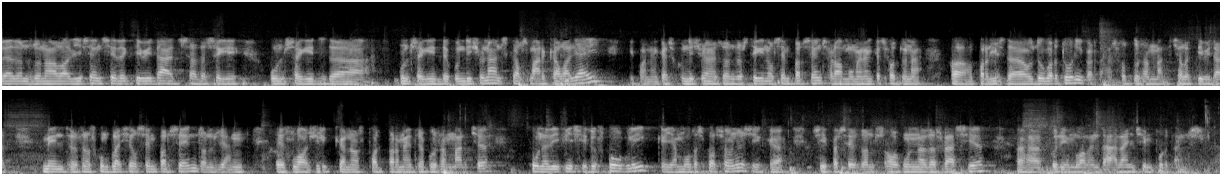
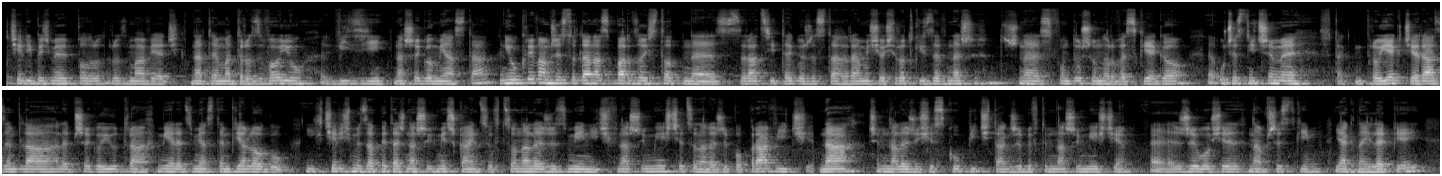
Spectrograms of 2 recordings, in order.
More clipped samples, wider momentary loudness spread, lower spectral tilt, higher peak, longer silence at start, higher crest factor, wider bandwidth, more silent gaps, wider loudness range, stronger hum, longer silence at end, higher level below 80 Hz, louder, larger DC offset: neither; about the same, 5 LU vs 7 LU; first, -6.5 dB/octave vs -4.5 dB/octave; about the same, -2 dBFS vs -2 dBFS; about the same, 0 s vs 0.05 s; about the same, 16 dB vs 20 dB; second, 14 kHz vs 16 kHz; neither; about the same, 1 LU vs 2 LU; neither; about the same, 0 s vs 0 s; first, -32 dBFS vs -52 dBFS; about the same, -18 LUFS vs -20 LUFS; neither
